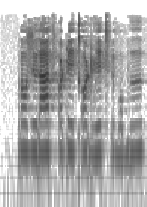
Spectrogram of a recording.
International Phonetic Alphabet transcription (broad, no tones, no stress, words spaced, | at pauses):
ɾɔːzʏːɾaː t͡sʼɔʈeːkʼɔːɖʱe t͡sʼʏbɔbɯ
